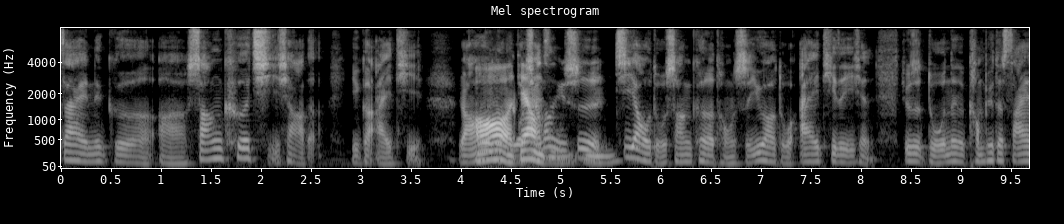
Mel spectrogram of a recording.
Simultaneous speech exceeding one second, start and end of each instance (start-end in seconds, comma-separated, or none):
4.1-5.6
